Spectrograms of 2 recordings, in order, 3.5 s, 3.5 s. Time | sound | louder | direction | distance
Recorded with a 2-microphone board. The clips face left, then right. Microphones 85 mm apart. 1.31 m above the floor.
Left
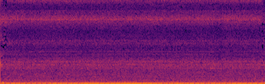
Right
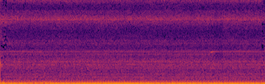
0.0 | an engine running | right 4 dB | 70° right (ahead or behind) | 1.8 m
